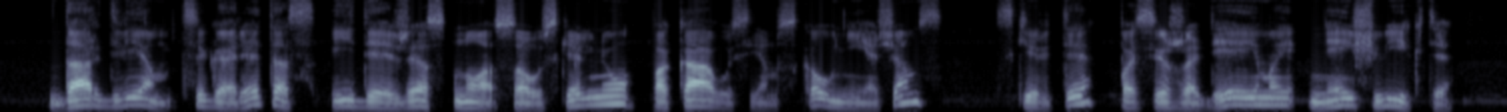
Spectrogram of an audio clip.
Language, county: Lithuanian, Alytus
